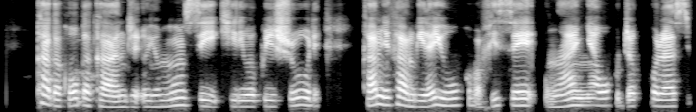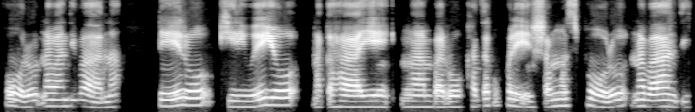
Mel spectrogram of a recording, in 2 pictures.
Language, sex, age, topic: Rundi, female, 18-24, education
